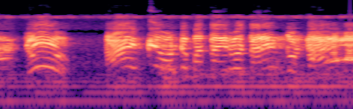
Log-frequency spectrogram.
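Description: Speech: a man talking in film dialogue.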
